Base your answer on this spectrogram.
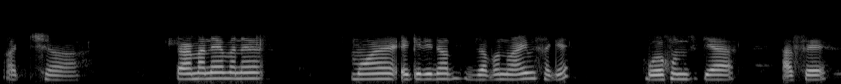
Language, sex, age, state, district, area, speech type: Assamese, female, 18-30, Assam, Nagaon, rural, conversation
